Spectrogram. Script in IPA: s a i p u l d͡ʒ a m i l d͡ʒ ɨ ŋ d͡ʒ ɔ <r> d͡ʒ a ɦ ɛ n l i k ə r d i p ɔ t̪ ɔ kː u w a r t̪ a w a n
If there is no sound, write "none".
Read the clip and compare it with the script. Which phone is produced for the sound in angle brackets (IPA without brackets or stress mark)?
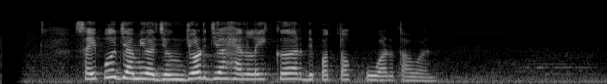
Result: r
